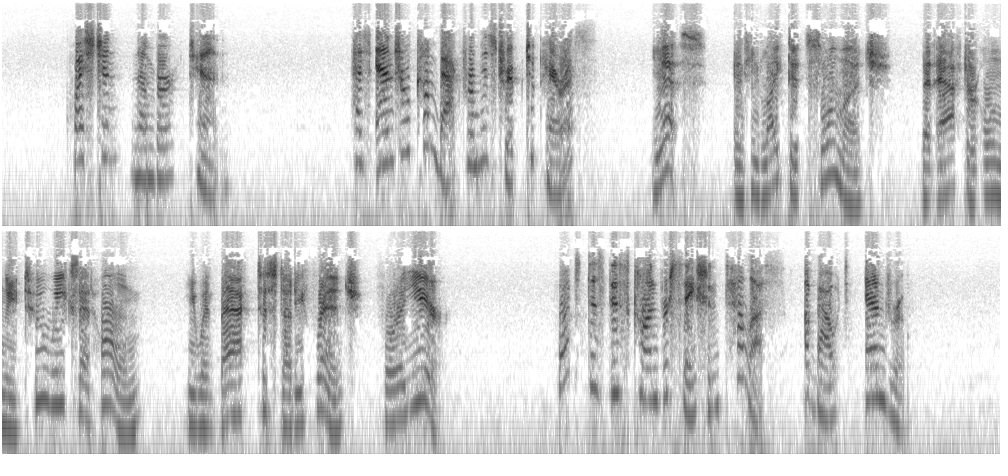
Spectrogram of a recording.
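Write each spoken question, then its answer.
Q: What does this conversation tell us about Andrew?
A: He is now in Paris, studying French for a year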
